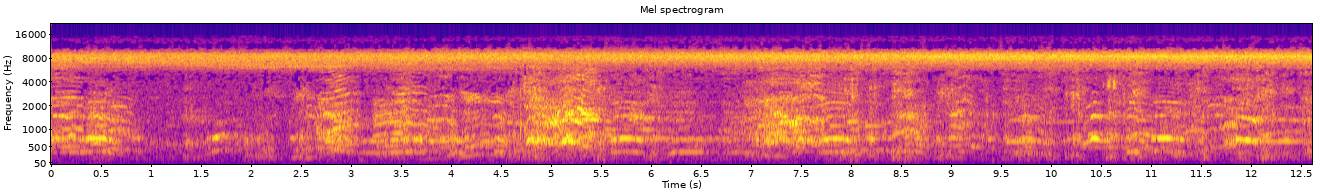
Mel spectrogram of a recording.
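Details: A troop of zoo monkeys chatters and calls excitedly at lunchtime as the zookeeper approaches, voices overlapping in a noisy chorus.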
